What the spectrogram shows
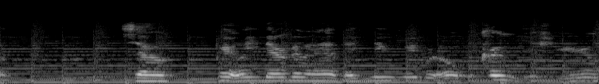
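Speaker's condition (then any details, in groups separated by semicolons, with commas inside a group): Cerebral palsy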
